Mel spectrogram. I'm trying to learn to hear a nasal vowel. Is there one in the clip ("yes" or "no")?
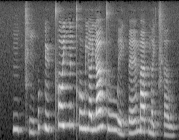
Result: no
